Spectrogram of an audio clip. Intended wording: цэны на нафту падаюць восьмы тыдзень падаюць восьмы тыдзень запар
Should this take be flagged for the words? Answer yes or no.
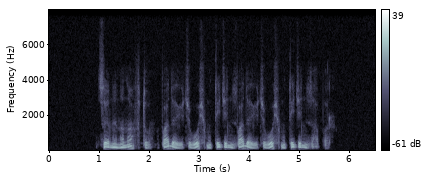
no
